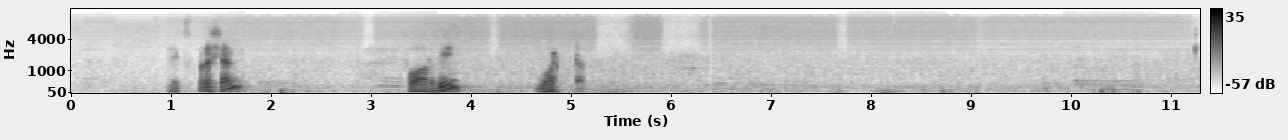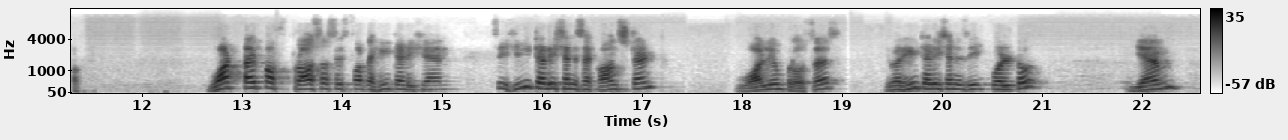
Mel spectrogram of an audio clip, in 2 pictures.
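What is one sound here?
A man speaks calmly in short phrases through a microphone, with pauses.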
